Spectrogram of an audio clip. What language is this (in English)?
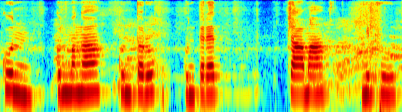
Manipuri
